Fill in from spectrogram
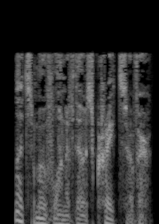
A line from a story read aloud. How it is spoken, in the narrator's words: Kate whispered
